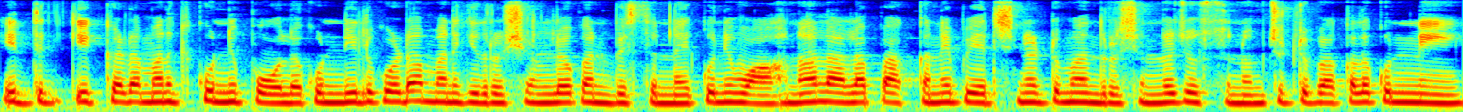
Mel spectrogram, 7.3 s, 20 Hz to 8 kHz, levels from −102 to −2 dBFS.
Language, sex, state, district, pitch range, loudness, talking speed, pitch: Telugu, female, Andhra Pradesh, Chittoor, 190-210 Hz, -13 LUFS, 190 wpm, 205 Hz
